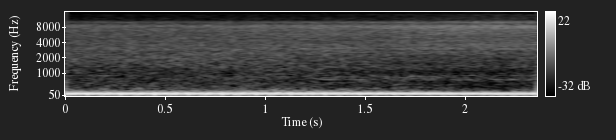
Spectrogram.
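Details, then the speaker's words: LS-swapped Jaguar XJ-S V8 with a custom exhaust, idling after the V-band issue was fixed; deep, smooth, steady rumble with no puffing or ticking: normal, sealed exhaust note at idle. "i fixed the v-band issue so now it uh actually sounds okay"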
